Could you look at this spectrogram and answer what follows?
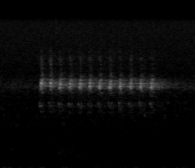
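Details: High, evenly spaced piping notes, about a dozen in quick succession, from a bald eagle pair calling together at their nest snag at Big Bear Lake, California, during winter.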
